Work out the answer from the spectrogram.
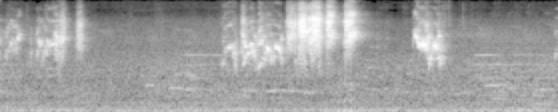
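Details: Aviary parakeets chirping in shrill, clustered bursts: a few quick notes at the start, a dense squawky cluster midway, then a shorter burst near the end, with a constant low hum behind.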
